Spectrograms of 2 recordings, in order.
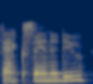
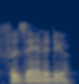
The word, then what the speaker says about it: Faxanadu: I've always pronounced it Faxanadu, but apparently, according to Wikipedia, it's Fazanadu.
